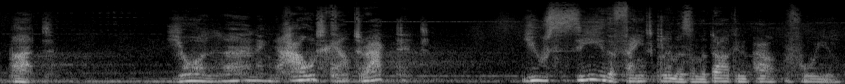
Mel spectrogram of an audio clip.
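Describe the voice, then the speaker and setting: A man playing an enigmatic, soothing guide of a memory simulation in a video game, speaking in a measured, solemn way. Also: medium pitch, noisy background, lightly acted. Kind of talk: scripted video game narration. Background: music.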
